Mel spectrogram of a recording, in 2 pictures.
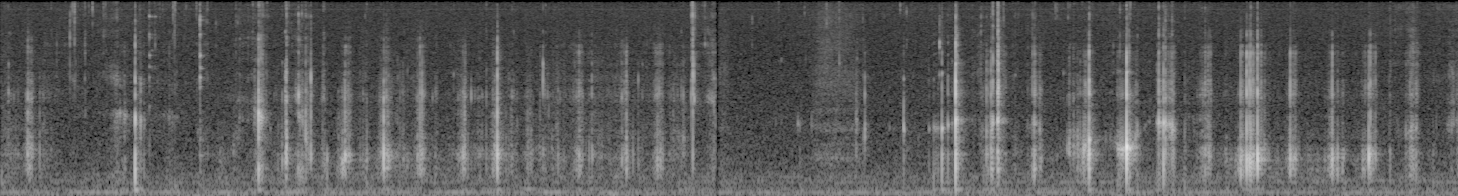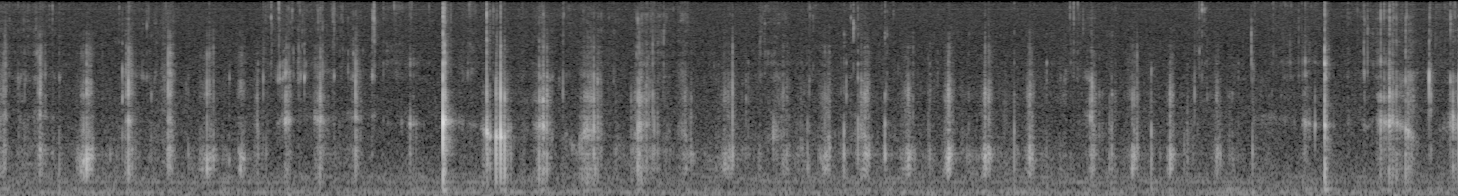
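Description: Close-miked crunching and chewing of dry white clay bitten off in chunks: a dense run of sharp, crackly crunches, with a brief lull about eight seconds in.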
